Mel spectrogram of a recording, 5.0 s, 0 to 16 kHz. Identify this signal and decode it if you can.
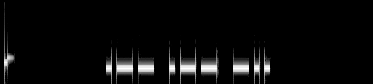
Morse code, heard as a keyed tone, about 17 wpm, 700 Hz. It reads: WWD
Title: Three Challenging Letter-Number Combinations 17wpm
